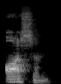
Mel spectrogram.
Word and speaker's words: Ah Sahm: But the way Bruce Lee's accent works, the character's name sounds like he's saying awesome.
